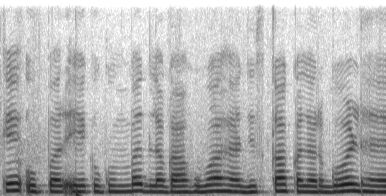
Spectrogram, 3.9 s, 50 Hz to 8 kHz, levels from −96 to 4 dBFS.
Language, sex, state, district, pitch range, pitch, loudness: Hindi, female, Jharkhand, Garhwa, 235-260 Hz, 245 Hz, -14 LUFS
